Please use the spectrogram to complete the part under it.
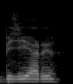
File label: "bije arw", Apatani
